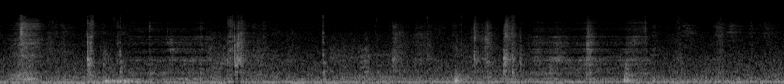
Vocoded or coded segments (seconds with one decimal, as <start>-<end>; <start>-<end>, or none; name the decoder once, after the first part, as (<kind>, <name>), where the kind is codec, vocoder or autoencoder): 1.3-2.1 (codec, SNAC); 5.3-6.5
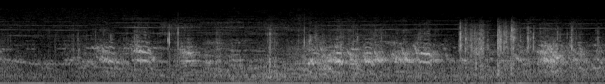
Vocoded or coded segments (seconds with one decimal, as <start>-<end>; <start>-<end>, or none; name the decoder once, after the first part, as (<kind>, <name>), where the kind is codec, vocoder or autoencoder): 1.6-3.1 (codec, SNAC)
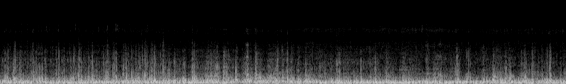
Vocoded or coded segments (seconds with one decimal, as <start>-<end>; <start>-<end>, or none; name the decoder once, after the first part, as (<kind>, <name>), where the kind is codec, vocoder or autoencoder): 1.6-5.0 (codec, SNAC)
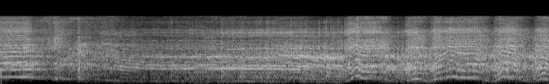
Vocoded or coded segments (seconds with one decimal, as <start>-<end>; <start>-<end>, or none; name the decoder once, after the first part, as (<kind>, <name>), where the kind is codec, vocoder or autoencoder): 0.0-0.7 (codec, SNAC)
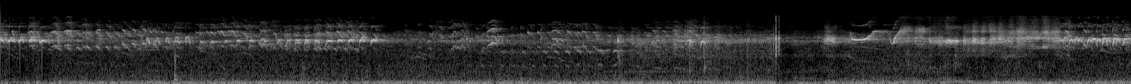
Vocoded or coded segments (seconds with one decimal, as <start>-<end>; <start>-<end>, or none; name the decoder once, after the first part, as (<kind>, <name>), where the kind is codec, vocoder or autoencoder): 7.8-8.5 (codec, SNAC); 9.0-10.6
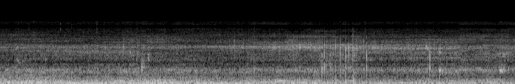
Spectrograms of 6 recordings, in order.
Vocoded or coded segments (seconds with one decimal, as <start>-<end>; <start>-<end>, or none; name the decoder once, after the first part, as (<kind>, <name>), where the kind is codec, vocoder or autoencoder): 1.4-1.8 (codec, SNAC); 2.5-3.6; 4.6-5.2

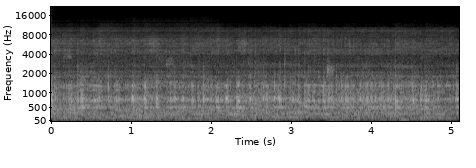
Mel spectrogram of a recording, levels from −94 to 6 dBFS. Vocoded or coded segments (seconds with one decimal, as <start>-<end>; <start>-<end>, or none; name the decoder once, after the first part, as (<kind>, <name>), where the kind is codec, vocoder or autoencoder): 0.0-3.5 (codec, SNAC); 4.3-5.1

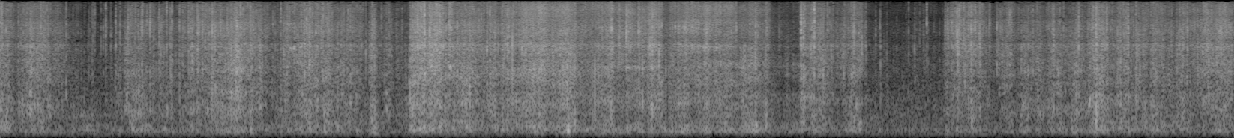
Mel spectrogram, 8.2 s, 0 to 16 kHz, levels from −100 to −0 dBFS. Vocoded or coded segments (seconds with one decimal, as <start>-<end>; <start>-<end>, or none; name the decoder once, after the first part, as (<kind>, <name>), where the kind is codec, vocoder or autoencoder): 3.4-5.4 (codec, SNAC)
